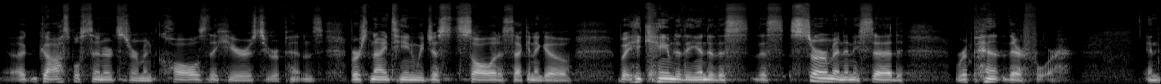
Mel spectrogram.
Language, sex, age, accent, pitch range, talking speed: English, male, 40-59, American, 110-140 Hz, 170 wpm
